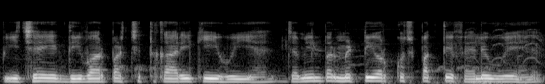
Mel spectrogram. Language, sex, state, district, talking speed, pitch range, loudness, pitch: Hindi, male, Uttar Pradesh, Lalitpur, 185 wpm, 130-150 Hz, -15 LUFS, 140 Hz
